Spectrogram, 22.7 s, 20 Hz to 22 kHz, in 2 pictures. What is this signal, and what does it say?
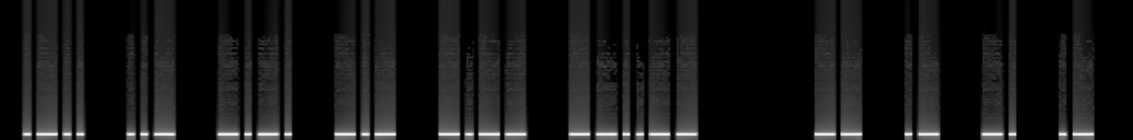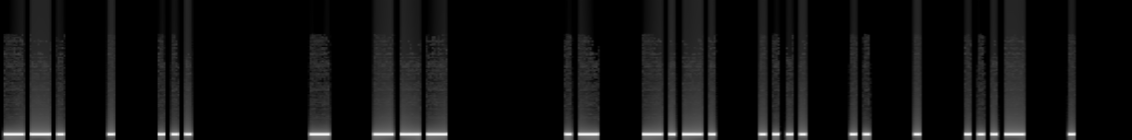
Morse code, heard as a keyed tone, about 18 wpm, spaced as for 12 wpm, 1000 Hz. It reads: LUCKY, MANAGES TO ACHIEVE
